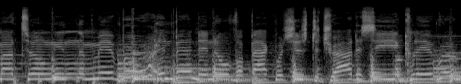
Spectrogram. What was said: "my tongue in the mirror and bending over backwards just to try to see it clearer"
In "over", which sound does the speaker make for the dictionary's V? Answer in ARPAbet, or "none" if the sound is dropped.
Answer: V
